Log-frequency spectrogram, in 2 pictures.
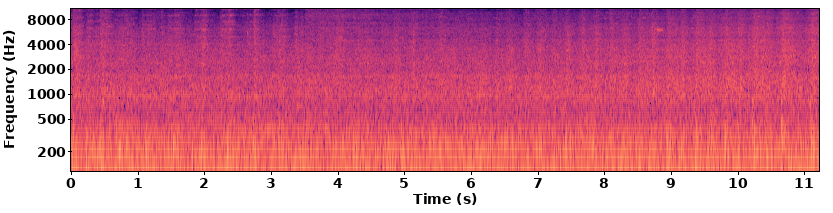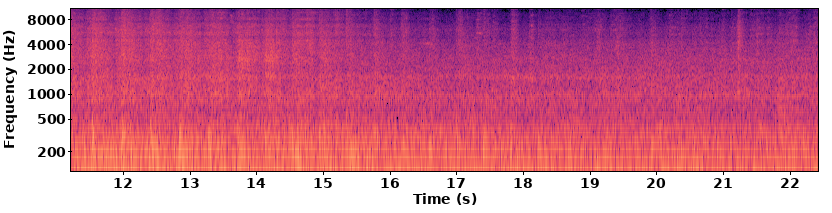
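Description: Freight train wagons (tank cars, covered boxcars and open gondolas) rolling past, their wheels clattering steadily over the rail joints in a dense run of knocks. The rolling eases slightly near the end.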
